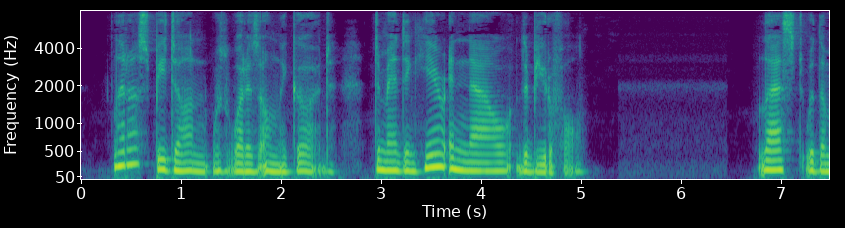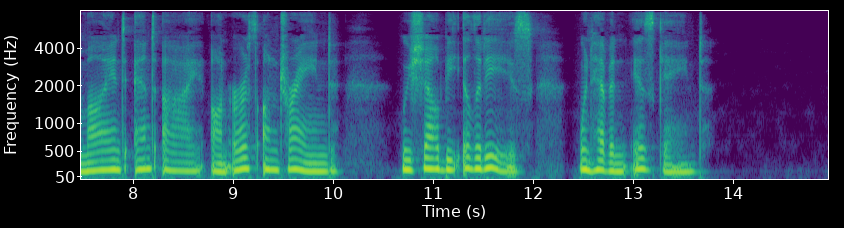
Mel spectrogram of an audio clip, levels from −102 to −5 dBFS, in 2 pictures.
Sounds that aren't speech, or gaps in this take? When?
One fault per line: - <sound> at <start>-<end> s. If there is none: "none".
none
